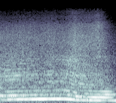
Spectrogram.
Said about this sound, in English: I think that was a Saturn Sport Utility Vehicle, wasn't it? The Saturn view. That was so pathetic. That was all of the sound.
